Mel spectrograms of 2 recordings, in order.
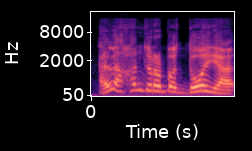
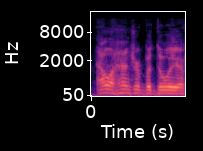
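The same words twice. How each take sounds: First: The name is said with an exaggerated Spanish accent. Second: The name is said with a plain American accent. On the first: The person is treated as if from Colombia. "like he thought he was from Colombia" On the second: The person is an American from New Jersey. "it wasn't Alejandro Bedoya from New Jersey"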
